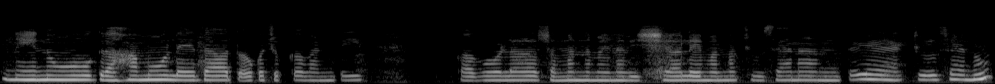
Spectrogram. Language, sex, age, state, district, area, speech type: Telugu, female, 18-30, Andhra Pradesh, Palnadu, rural, spontaneous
